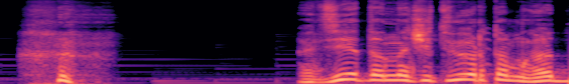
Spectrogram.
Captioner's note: laughs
